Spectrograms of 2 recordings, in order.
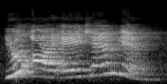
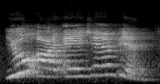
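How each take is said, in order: First: High, loud shout of praise; the boy screams toward the mountain, high and loud. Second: Loud, high echo reply. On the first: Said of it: "Again the man screams". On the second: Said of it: "The voice replies". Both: A narrator's reading.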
